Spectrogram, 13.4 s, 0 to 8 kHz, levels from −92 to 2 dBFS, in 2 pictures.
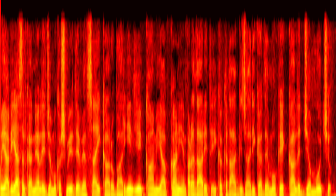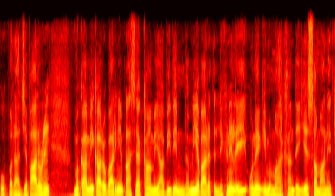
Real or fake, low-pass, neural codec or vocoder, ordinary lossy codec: fake; 7.2 kHz; codec, 16 kHz, 1 kbps, X-Codec, WavLM features, trained on Multilingual LibriSpeech; none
